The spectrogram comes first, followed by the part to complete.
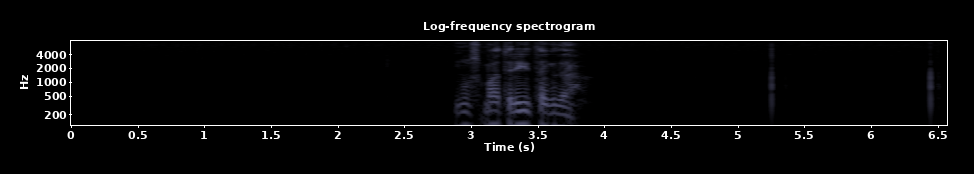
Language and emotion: Russian, neutral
